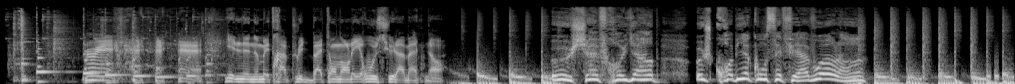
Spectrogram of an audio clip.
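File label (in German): French, Charge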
